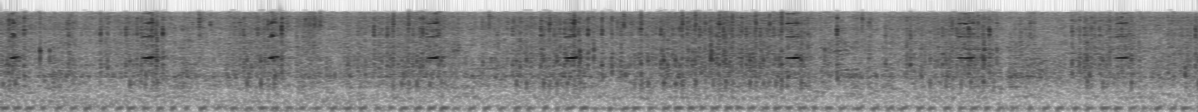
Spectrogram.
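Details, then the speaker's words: Yamaha X-Ride scooter idling with a steady rapid knocking from the CVT side while the rear wheel turns without throttle; CVT knock and drag. "Oke teman-teman, jadi penyakitnya seperti ini. Suaranya pun godok-godok seperti itu di bagian CVT. Nah, rodanya pun juga ikut muter."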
